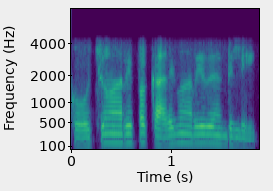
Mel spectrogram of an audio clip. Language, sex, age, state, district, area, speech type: Malayalam, male, 18-30, Kerala, Idukki, rural, conversation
